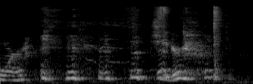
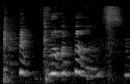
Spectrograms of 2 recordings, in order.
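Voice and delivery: pained cry; 11 semitones higher, 3 dB louder than usual. Real, not acted. Eating hot spicy food.

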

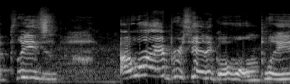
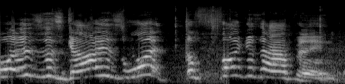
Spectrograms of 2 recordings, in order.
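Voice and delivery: ordinary talk, nothing marked

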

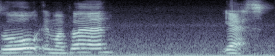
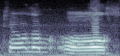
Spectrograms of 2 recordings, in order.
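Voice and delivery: slow, menacing villain line; slow masked villain menace; Bane impression; slower than usual. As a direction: threaten slowly like Bane. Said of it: "as Bane".

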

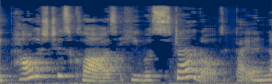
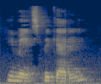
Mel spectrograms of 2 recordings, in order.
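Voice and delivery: ordinary delivery

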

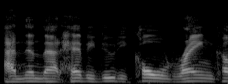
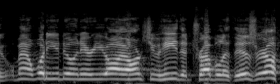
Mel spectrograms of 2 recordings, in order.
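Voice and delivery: higher and louder, a hammed-up king shouting across; mock king calling out; 9 semitones higher, 11 dB louder than usual. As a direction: call over to the runner in mock outrage. King shouts at running Elijah.

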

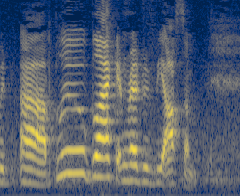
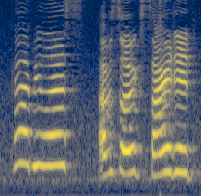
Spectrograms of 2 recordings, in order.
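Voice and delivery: high, louder, thrilled delight; real excitement; 7 semitones higher, 5 dB louder than usual. Real, not acted. Crafter seeing the vinyl she was sent, excited. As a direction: let the delight push the pitch right up.

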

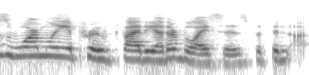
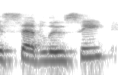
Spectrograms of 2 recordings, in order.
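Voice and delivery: ordinary delivery

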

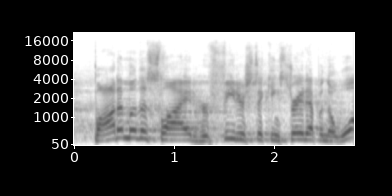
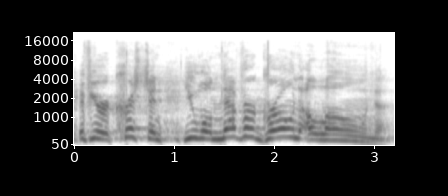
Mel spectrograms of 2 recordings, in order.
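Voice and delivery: rising, urgent sermon build; preaching; 4 semitones higher than usual. Acted. A pastor urges his church, growing preaching force. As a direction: press the church toward the promise.

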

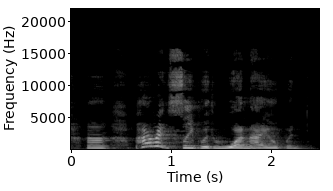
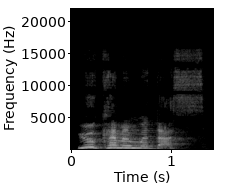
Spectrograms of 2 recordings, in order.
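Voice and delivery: pirate captain; 6 semitones higher than usual. A narrator's reading. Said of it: "Braidbeard told me".

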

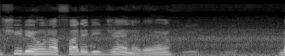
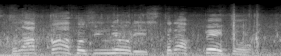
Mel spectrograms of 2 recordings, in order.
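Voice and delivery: mock announcer; 6 semitones higher, much slower than usual. Real, not acted. Announcing to viewers.

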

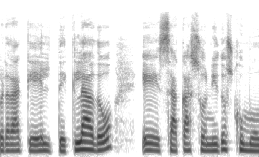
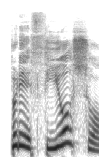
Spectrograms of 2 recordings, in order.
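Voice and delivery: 1 gushing emphasis; 6 semitones higher, 4 dB louder, slower than usual. Real, not acted.

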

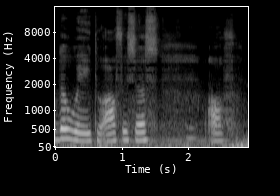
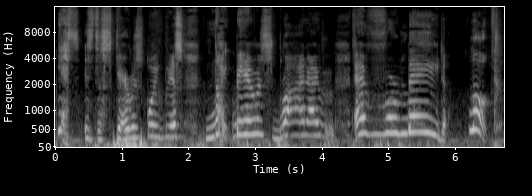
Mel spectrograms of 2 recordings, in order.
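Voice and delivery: boastful ride maker; 8 semitones higher than usual. Acted. Ride builder shows off his scary ride, high and proud. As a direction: climb higher with each word.

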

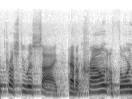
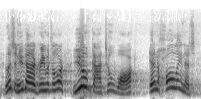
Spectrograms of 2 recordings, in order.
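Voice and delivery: higher-pitched, insistent sermon delivery; impassioned preaching; 6 semitones higher, 7 dB louder than usual. Real, not acted. Preacher urging people to accept how God made them, impassioned. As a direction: press the point home like a fired-up preacher.

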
